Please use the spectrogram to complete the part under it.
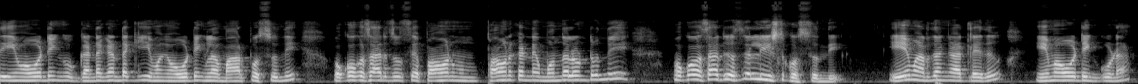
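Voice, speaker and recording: A man giving casual, chatty commentary on reality-show gossip and talking straight to his viewers as friends. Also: sits high.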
